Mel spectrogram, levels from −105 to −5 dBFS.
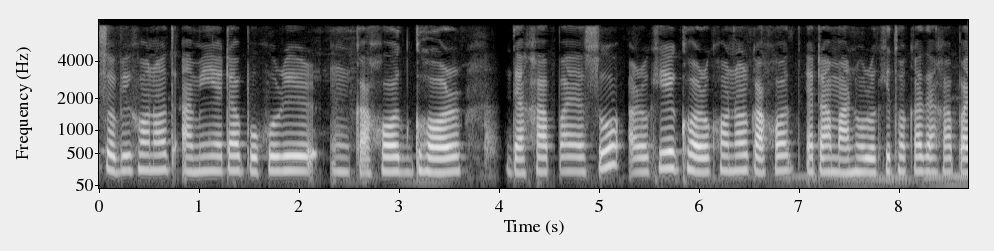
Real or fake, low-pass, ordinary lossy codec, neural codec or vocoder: real; 7.2 kHz; MP3, 64 kbps; none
